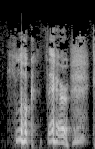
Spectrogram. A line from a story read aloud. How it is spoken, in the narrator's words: Captain Wilson cried in pained voice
